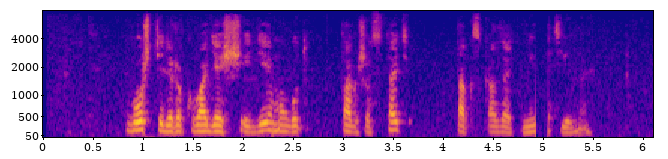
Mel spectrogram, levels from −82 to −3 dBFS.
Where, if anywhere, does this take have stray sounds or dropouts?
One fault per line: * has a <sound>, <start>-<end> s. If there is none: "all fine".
* has a dropout, 4.9-5.1 s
